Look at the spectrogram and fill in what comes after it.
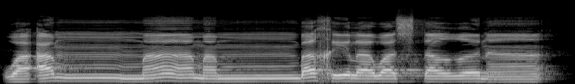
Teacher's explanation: karena di sini nun mati bertemu dengan huruf ba, maka bunyi nun mati ini kita ganti menjadi mim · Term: iqlab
